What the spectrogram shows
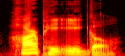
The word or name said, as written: harpy eagle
